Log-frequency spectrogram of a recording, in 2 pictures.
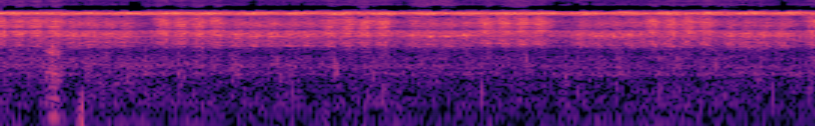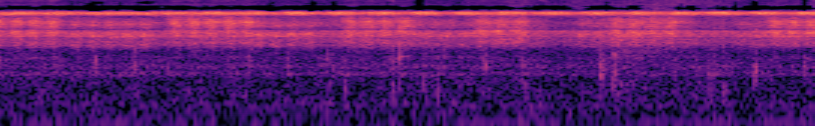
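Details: At night in a residential yard, many Columbian trigs sing together in a continuous, very high, silvery trill that never pauses, with lower pulsing insect calls, including a katydid, and a few faint clicks beneath.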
